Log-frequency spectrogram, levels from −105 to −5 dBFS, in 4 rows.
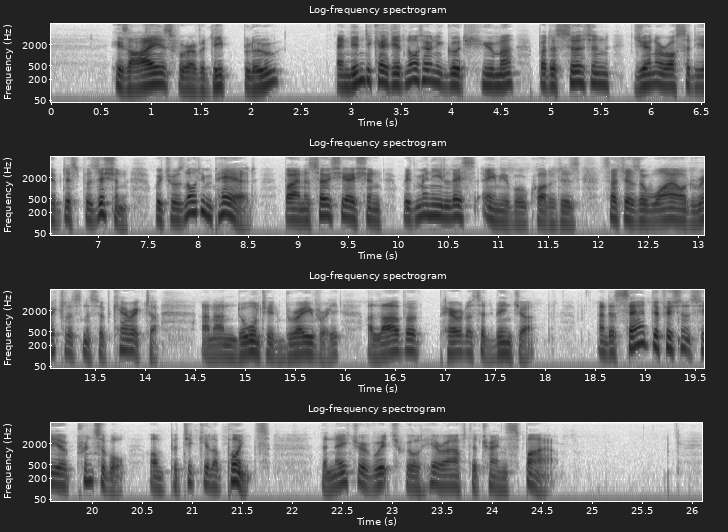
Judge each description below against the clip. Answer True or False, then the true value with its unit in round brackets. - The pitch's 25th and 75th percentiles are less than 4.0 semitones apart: False (4.3 semitones)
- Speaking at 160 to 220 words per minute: False (140 wpm)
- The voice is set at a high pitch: False (130 Hz)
